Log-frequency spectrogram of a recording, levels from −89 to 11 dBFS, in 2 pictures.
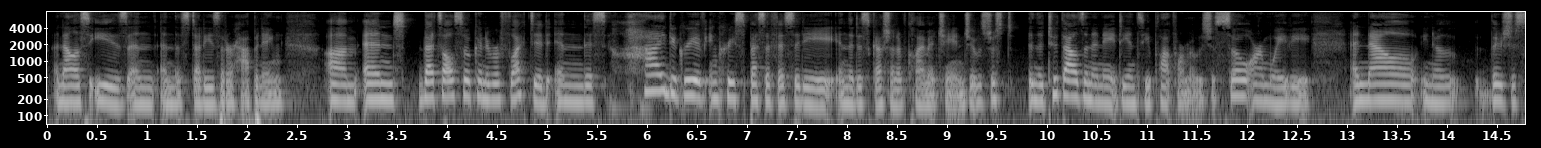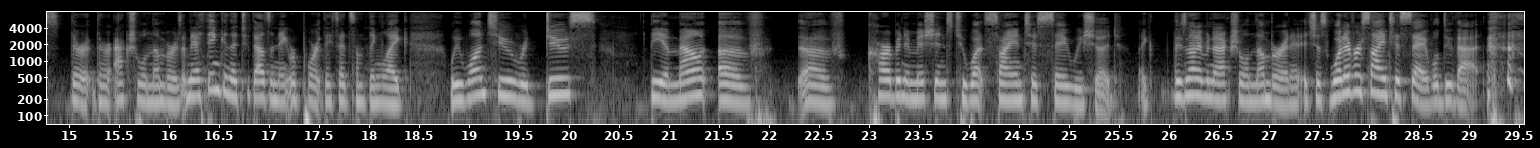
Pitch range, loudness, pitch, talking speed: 175-215 Hz, -25 LUFS, 190 Hz, 200 wpm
